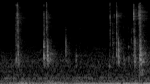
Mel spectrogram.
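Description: Several crisp computer keyboard keys click in an uneven cluster as the Alt+Ctrl+2 shortcut is entered while setting up a macro, with a few separate taps heard near and clear over a quiet background.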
